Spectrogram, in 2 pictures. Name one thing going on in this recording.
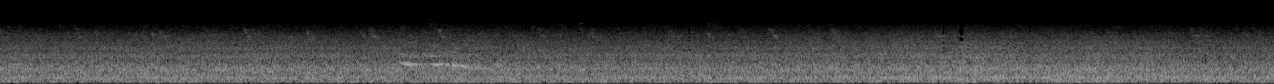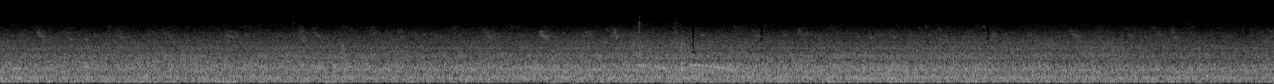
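Waves break and wash steadily onto the shore.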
